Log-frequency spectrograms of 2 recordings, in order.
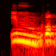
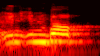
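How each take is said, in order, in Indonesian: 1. Huruf n sebelum b diucapkan sebagai m. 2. Huruf n sebelum b tetap diucapkan sebagai n. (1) "Inbox lebih nyaman" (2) "daripada in inbox"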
